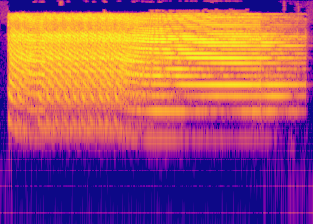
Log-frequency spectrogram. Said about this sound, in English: Let me sound this alarm.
